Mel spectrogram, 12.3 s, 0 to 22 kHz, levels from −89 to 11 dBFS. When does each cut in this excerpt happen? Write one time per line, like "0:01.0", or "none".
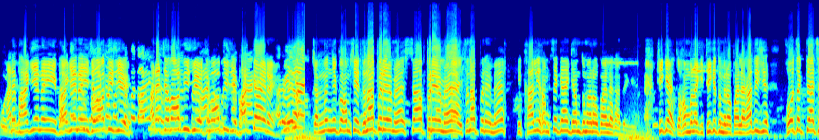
0:04.6
0:09.6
